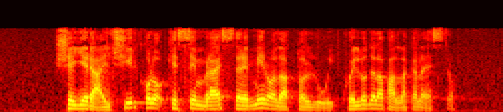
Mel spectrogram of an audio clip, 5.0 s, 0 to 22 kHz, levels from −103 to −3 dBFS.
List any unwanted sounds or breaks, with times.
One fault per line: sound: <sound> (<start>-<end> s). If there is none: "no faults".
no faults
